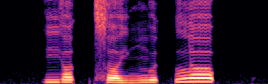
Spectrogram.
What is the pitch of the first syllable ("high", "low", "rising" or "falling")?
rising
